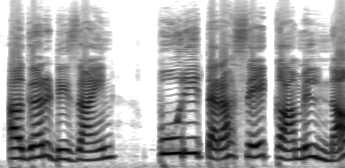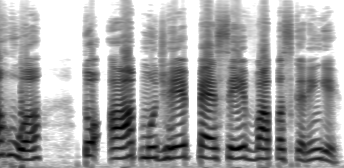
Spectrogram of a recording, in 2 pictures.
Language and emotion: Urdu, angry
